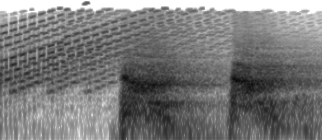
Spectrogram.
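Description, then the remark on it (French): Two loud, throaty roars from a tiger, each rising suddenly and trailing off over a second, the second following shortly after the first, with a faint hiss in the background. “Tu entends ce tigre-là ?”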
